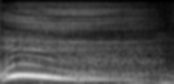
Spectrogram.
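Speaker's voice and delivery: sharp, high gasp of mock outrage; scandalized intake of breath, played up; offended gasp. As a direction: gasp loudly as if deeply affronted. Offended reaction to manager's rebuke.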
